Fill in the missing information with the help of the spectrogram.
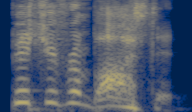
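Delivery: high-pitched, incredulous call-out; exasperated retort. Acted. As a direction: call out the faker in disbelief. Exasperated retort to the faked accent.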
